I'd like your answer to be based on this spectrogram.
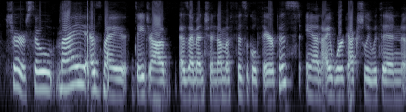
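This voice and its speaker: With an American accent, a woman uses an ordinary speaking voice at a fairly low pitch with ordinary pitch variation. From US South. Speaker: soccer coach and physical therapist. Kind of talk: casual interview.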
